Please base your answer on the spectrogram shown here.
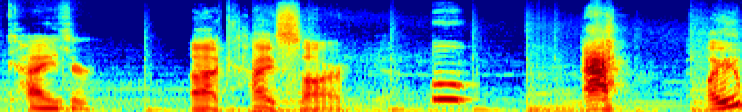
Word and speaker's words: Caesar: Yeah, in Fallout New Vegas, they call him Kaisar, but that's actually how. Ah, why you boop? That's actually how you're supposed to pronounce the name is Kaisar. Caesar is incorrect.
